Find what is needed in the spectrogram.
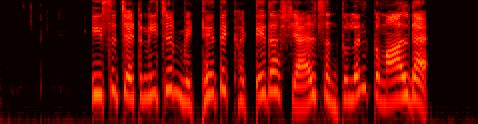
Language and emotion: Dogri, happy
